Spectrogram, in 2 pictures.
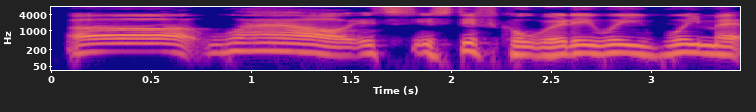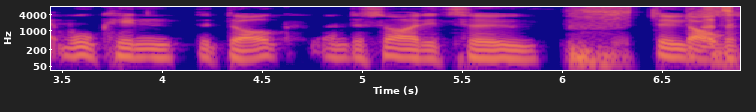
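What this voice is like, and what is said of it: British accent. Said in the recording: “That is our best British accent.”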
